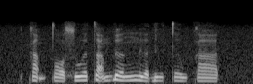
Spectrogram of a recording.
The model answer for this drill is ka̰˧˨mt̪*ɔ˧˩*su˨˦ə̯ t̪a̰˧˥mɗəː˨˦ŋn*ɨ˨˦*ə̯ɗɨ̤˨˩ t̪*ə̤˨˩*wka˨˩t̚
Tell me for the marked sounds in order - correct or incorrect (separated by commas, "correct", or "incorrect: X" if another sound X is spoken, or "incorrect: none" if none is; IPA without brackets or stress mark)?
correct, incorrect: ɨ˧˩, correct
